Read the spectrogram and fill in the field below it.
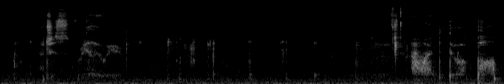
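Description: Gum being chewed close up in a quiet ASMR setting, with soft wet smacking and crunchy bites coming in irregular bursts alongside intermittent whispering.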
